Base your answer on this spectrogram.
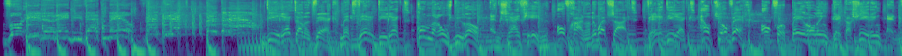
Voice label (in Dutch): radiocommercial; Werkdirekt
